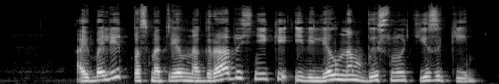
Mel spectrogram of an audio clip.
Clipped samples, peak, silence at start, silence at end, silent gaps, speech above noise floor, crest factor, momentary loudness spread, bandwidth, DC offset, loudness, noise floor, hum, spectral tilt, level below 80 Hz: under 0.1%; -2 dBFS; 0.75 s; 0.25 s; none; 42 dB; 14 dB; 6 LU; 18.5 kHz; under 0.1%; -16 LUFS; -58 dBFS; none; -4.5 dB/octave; -60 dBFS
